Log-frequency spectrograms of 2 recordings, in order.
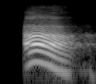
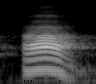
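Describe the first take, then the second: First: The vowel is wide open and clear. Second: The vowel is less open and unclear. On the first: The speaker calls it right. "a terbuka" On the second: The speaker calls it wrong. "kurang terbuka, kurang jelas suaranya"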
